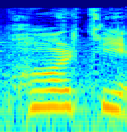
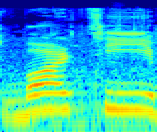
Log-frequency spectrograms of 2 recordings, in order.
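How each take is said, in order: First: The word begins with a voiceless P sound. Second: The word begins with a voiced B sound. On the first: The speaker calls it right. "not party" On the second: The speaker calls it wrong. "we say sometimes"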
